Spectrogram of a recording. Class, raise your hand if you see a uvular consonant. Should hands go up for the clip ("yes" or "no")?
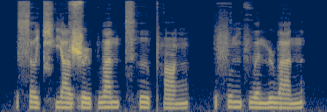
no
